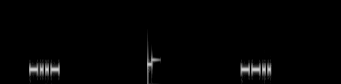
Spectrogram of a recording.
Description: Morse code, heard as a keyed tone, about 44 wpm, 700 Hz. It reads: X Z
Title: Single Letter-Number 45wpm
